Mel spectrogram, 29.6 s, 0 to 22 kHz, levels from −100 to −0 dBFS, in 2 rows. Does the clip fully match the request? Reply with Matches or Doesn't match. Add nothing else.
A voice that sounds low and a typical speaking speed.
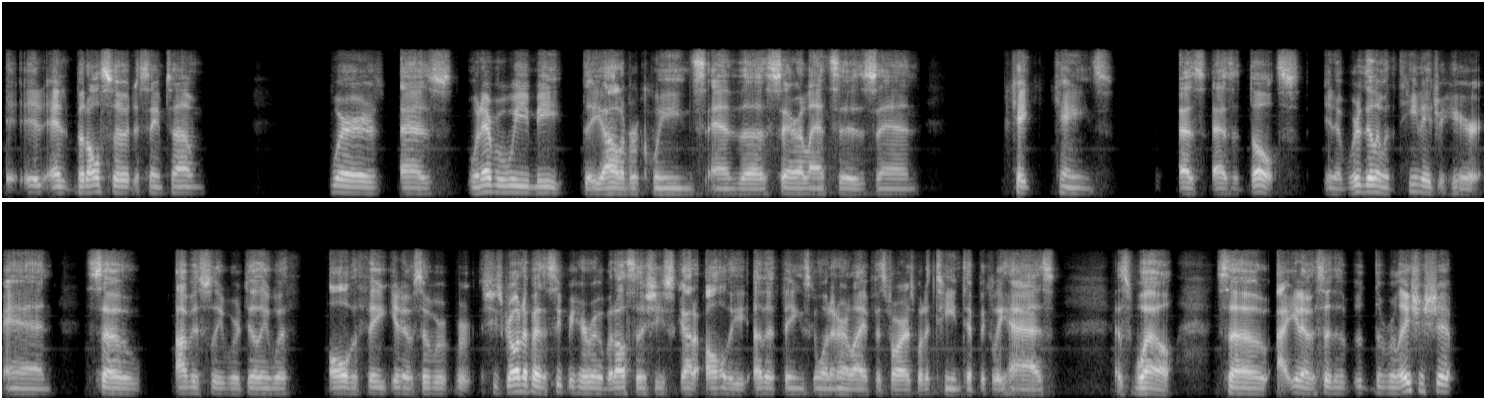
Matches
